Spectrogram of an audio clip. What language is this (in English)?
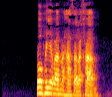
Thai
